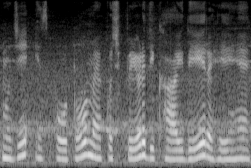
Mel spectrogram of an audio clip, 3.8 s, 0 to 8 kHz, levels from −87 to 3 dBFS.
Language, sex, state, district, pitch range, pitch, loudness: Hindi, female, Madhya Pradesh, Umaria, 170-195 Hz, 180 Hz, -16 LUFS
